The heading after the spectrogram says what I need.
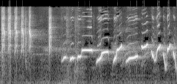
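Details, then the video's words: A burst of five rapid harsh ticking notes, then a pause. The white-rumped shama then runs into a sequence of clear fluty whistles that rise and fall, each distinct and loud. "SEKETIKA MURAI BATU MACET BUNYI LANSUNG TERPANCING EMOSI tak mau berhenti"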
